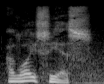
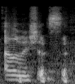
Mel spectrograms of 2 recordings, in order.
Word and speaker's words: Aloysius: Aloysius. – Aloysius? – All right, is that how you pronounce it? – That's how you pronounce it, yeah.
